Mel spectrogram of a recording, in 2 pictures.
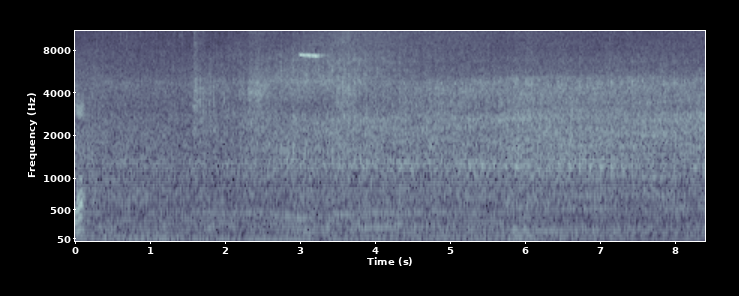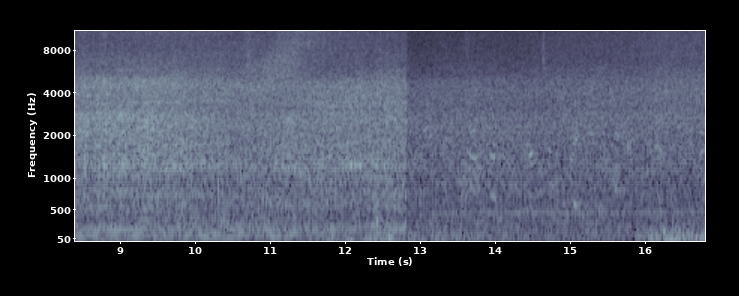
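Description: Single-deck diesel bus pulling away from the stop and driving off, its engine note stepping up about six seconds in as it accelerates. Near the end the sound changes to a quieter, steady engine: a double-deck bus idling at the kerb.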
